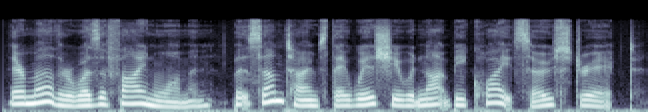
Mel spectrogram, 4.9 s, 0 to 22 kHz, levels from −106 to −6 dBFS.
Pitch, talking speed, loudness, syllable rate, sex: 185 Hz, 210 wpm, -16 LUFS, 5.1 syllables/s, female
